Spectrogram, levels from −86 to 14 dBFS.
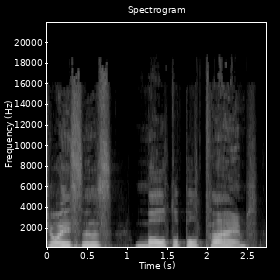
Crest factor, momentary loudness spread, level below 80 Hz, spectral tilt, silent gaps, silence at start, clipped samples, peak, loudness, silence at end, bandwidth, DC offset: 14 dB; 10 LU; -50 dBFS; -6 dB/octave; none; 0 s; under 0.1%; -8 dBFS; -23 LUFS; 0.2 s; 18.5 kHz; under 0.1%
